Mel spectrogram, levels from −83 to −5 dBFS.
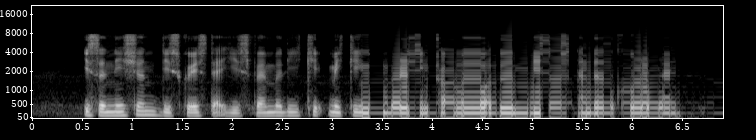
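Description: From 3.29 s to the end, the speech takes on a robotic sound from repeated short buffers: a fixed 188 Hz metallic buzz, likely from a roughly 5.3 ms buffer looped throughout.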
